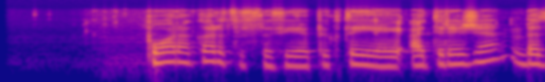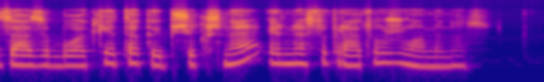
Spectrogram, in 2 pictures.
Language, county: Lithuanian, Telšiai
